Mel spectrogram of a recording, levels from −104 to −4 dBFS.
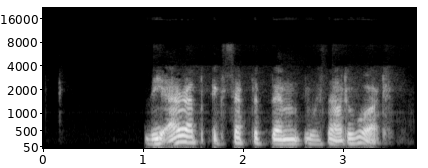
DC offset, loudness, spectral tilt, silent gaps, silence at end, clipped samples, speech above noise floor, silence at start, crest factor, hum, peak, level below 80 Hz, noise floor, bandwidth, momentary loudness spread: under 0.1%; -21 LUFS; -10 dB/octave; none; 0.3 s; under 0.1%; over 70 dB; 1.05 s; 18 dB; none; -4 dBFS; -64 dBFS; under -90 dBFS; 3.7 kHz; 11 LU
